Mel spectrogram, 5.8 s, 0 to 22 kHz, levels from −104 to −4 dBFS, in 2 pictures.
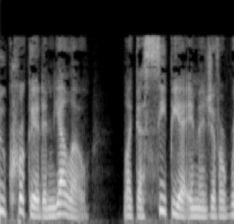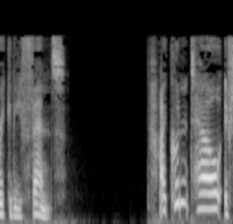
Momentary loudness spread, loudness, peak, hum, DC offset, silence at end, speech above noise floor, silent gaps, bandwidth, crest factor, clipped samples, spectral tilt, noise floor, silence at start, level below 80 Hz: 11 LU; -23 LUFS; -4 dBFS; none; under 0.1%; 0 s; 65 dB; none; 11.5 kHz; 20 dB; under 0.1%; -4.5 dB/octave; -88 dBFS; 0 s; -54 dBFS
